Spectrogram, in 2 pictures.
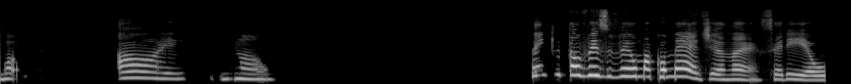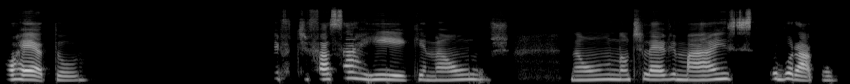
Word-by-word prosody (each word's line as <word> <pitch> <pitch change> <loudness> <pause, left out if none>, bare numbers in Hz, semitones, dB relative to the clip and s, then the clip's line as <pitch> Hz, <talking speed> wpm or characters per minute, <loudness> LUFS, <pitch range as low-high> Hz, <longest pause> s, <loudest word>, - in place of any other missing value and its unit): Mo 255 +2 -1 1.0
Ai! 280 -3 -1 0.3
Não. 245 -2 -4 2.5
Tem 425 +2 -2
que 460 0 -7
talvez 425 -3 +5
ver 370 +1 +3
uma 365 -1 +3
comédia, 325 -10 +3
né, 220 -2 -2
seria 225 -1 -2
o 200 - 0 0.3
correto. 215 -3 +2 1.9
Que - - -13
f - - -17
te - - -13
faça 245 +5 +1
rir, 225 -5 0
que 220 - -5
não 215 +4 -4
ch 465 - -16 0.6
não 210 +3 -3
não 220 -1 -2
te 225 +2 -8
leve 220 +1 0
mais 225 - 0 0.2
para 260 - -4
o - - -2
buraco. 195 -5 0
235 Hz, 100 wpm, -25 LUFS, 215-285 Hz, 2.5 s, talvez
